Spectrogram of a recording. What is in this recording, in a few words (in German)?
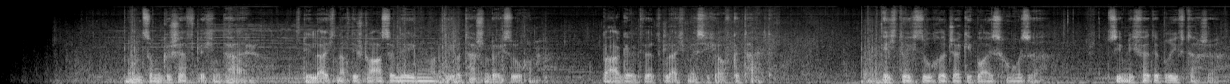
Synchron; clive owen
